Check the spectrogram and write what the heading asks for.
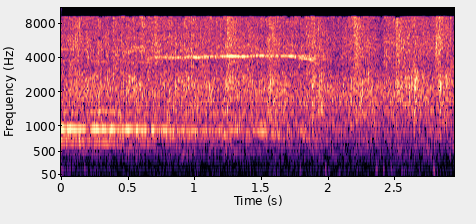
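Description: An audience at a church service applauds steadily with hands raised above their heads, a dense wash of many hands clapping at even loudness for about three seconds, with a faint sustained tone beneath it and no talking.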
